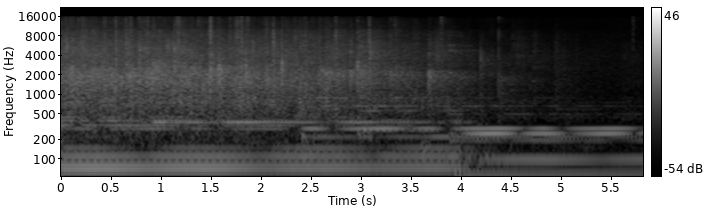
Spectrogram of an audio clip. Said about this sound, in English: Let's give Pastor Angel a round of applause.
